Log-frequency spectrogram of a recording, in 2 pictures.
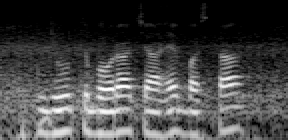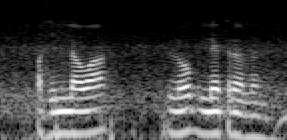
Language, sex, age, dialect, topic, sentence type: Bhojpuri, male, 31-35, Western, agriculture, statement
